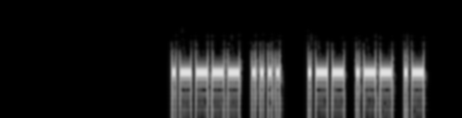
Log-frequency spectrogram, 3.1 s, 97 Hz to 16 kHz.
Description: Morse code, heard as a keyed tone, about 46 wpm, 700 Hz. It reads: 1H WWA
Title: Winter Field Day Exchanges 45wpm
